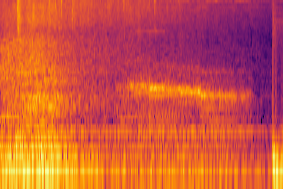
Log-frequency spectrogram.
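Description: Logo-ident sound effect: an electronic whoosh over a deep rumble that trails off, with a faint held tone in the middle, as the electronic music before it ends.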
